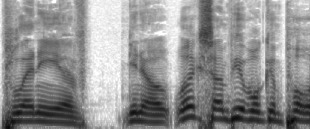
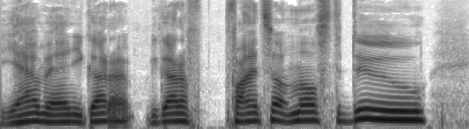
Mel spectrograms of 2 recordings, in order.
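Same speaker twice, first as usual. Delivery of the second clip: ordinary talk, nothing marked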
